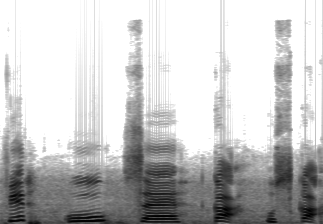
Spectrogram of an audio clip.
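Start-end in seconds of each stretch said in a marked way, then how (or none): 0.7-2.3 drawn out syllable by syllable. Shown as a demonstration. Teacher sounding out उसका slowly for class one pupils. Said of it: "बोल बोल कर पढ़िए".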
